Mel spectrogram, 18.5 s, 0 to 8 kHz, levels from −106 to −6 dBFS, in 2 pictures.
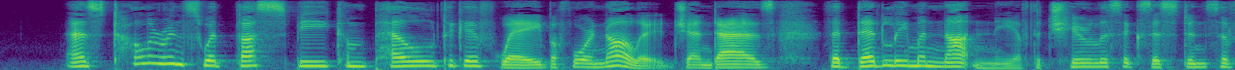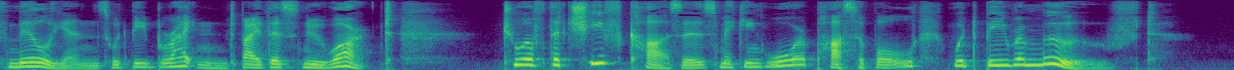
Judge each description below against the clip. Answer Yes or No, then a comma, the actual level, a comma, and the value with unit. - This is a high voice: No, medium, 160 Hz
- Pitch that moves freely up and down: Yes, wide, 7.7 semitones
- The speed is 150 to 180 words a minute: No, slow, 135 wpm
